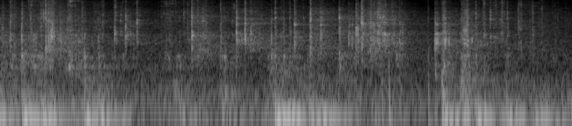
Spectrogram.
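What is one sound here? A metal door handle rattles and clicks.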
